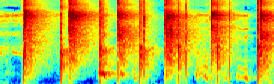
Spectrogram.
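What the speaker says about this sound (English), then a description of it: "can I get a round of applause for that?" A few close, loud hand claps ring out on a podcast, uneven in timing, each one sharp and snappy, with brief gaps between them and no clear speech over them.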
